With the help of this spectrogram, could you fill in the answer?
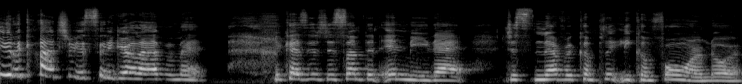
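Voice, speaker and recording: A woman's unremarkable speaking voice, fairly high in pitch, at a moderate pace with lively intonation. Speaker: podcast co-host. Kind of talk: casual chat.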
